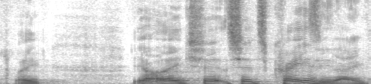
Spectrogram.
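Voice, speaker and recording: A man's dark, mellow tone in a New York accent, delivered at a fairly quick pace. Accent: New York City. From New York City, Washington Heights. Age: 20s. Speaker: rapper. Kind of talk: casual interview.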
